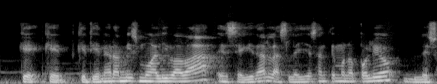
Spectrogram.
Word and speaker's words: Alibaba: otras empresas alibaba bueno Ellos dicen alibaba porque lo pronuncian ya no en vez de pronunciarlo con el acento al final como decimos nosotros alibaba pero pero gigantesca o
